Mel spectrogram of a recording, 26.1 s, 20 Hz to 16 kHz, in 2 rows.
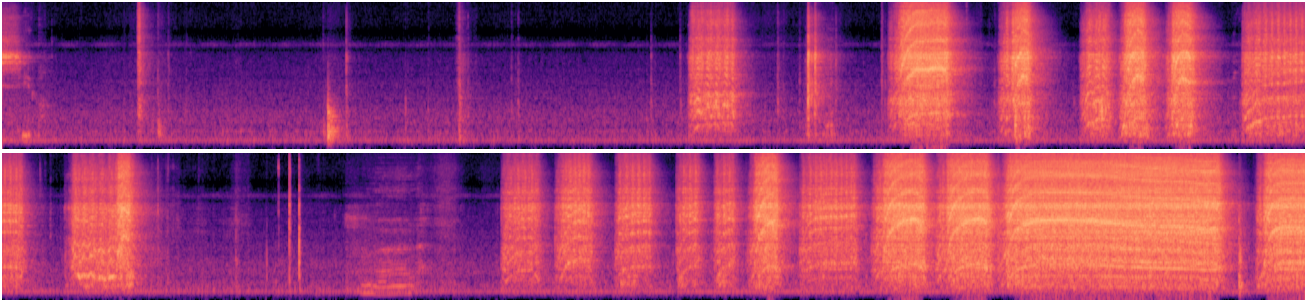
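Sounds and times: cordless drill bursts: 6.8s - 7.5s, 8.8s - 14.5s, 18.0s - 26.0s.

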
